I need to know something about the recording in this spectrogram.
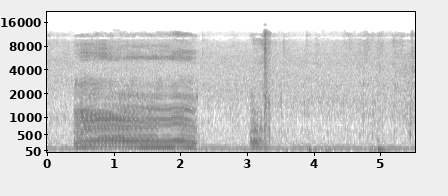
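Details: Female Basenji Prisca's all-for-show tough act: a long, loud, level squealing yowl rich in harmonics lasts nearly two seconds, then a shorter rising squeal and a few soft grunts and snorts over a constant hum.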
